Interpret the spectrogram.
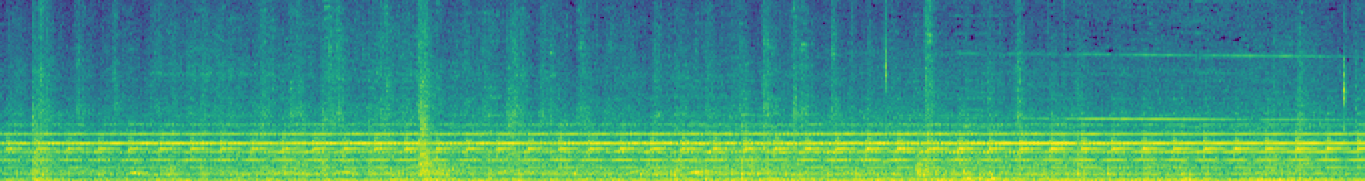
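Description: Loaded container flat wagons of a freight train rolling past, with a steady rumble and occasional wheel knocks and clacks over the rail joints. Over it a level crossing's warning bell rings in a fast, steady repeating beat.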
